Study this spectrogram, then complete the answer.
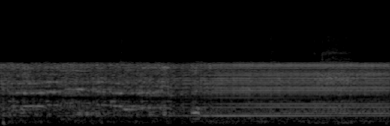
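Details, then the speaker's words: Constant low buzzing hum under AM-band hiss on a ham radio powered by an Astron linear DC supply plugged into AC mains; suspected household interference (refrigerator, dimmer switches), not confirmed. "I think that this area in here is from kind of the local stuff the refrigerator the dimmer switches that sort of thing but this is what it sounds like with this normal power supply"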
